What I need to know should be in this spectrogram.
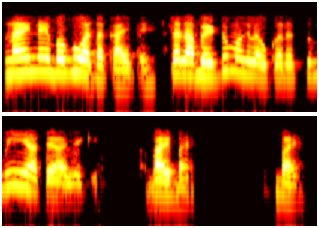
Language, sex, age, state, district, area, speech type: Marathi, female, 60+, Maharashtra, Mumbai Suburban, urban, conversation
